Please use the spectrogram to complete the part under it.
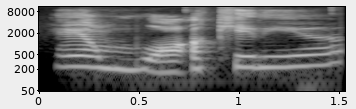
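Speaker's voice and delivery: loud, brash, put-on New York street accent. Joking about a friend hiding his accent: imitating a new york accent. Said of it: "I can hear the little bit of the New York".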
